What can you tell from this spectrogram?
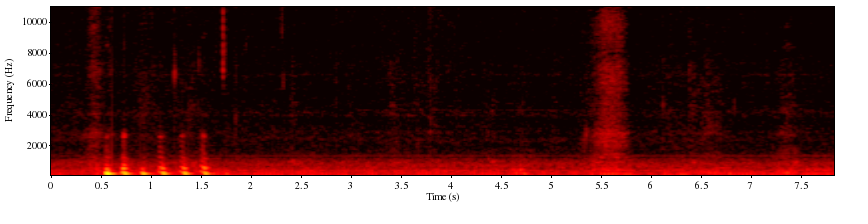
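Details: Radish, a giant kitten seeking attention, gives a quick run of six loud, low pulsed purring bursts in about one second, then falls to a faint rumble with a brief rustle midway through.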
